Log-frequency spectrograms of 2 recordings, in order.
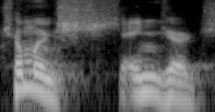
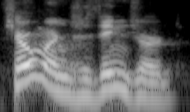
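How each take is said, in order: First: Soft, low mock-Dutch with slushy s; attempted Dutch accent. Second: Lower, tentative Bristol twang; attempted Bristol accent. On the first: Testing a player's name on viewers, mock Dutch accent. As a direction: try a slurred, hushed Dutch accent. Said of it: "or is it Dutch? Dutch". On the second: Testing a player's name on viewers, rough Bristol accent. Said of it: "Is it a Bristol accent?". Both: Shown as a demonstration.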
